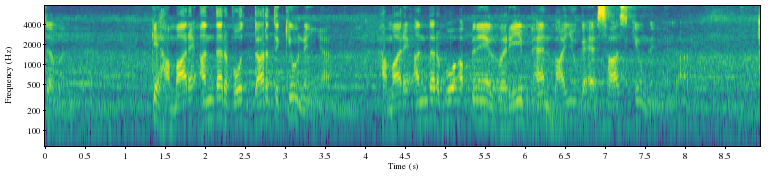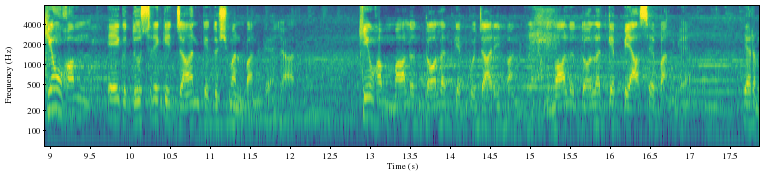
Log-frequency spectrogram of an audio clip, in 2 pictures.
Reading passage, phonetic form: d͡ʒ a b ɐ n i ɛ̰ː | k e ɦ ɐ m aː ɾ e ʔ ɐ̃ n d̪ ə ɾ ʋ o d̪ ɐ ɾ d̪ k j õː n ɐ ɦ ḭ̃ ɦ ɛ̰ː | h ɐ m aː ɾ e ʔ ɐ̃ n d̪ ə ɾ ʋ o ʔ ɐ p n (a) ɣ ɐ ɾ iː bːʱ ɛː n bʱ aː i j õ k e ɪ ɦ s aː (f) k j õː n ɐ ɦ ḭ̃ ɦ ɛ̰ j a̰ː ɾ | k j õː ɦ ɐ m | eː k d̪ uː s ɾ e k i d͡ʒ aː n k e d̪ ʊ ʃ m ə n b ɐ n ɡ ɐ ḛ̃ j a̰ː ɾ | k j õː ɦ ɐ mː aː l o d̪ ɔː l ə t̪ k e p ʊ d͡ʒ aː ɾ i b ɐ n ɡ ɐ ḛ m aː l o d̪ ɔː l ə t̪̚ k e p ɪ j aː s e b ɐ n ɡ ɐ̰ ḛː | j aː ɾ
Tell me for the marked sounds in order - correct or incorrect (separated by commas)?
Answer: incorrect, incorrect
